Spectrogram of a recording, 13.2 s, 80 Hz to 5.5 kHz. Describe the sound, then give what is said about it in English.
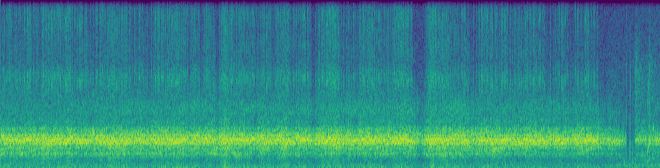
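Seismic recording of volcanic tremor, sped up 225 times to make felt frequencies audible, the tremor associated with molten lava within the volcano: a loud, steady droning hum centred on a sustained mid-pitched tone, rough and engine-like, continuing unbroken with no voices before dipping briefly near the end. “In the background you can hear volcanic tremor, which is usually of pure frequency and associated with molten lava within the volcano.”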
